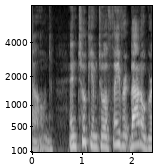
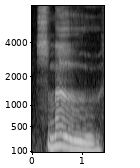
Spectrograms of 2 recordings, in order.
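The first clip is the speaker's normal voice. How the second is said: normal talking voice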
